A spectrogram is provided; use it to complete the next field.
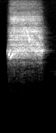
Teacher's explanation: The tongue comes close to the palate, but there's no full closure. What we can hear is the air friction. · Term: fricative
